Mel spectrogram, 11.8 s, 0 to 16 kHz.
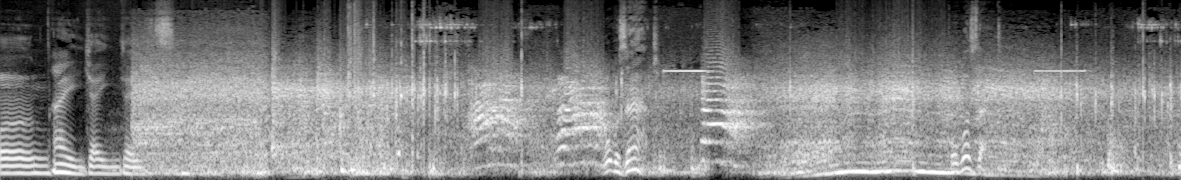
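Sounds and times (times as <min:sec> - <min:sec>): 
speech: 0:00.0 - 0:03.2, 0:06.0 - 0:06.7, 0:09.5 - 0:10.6
car engine revving: 0:01.3 - 0:05.6, 0:07.1 - 0:11.7.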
